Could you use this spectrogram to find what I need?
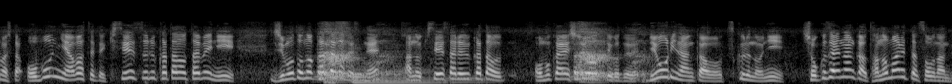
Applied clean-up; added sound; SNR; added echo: none; Cough; 6 dB; none.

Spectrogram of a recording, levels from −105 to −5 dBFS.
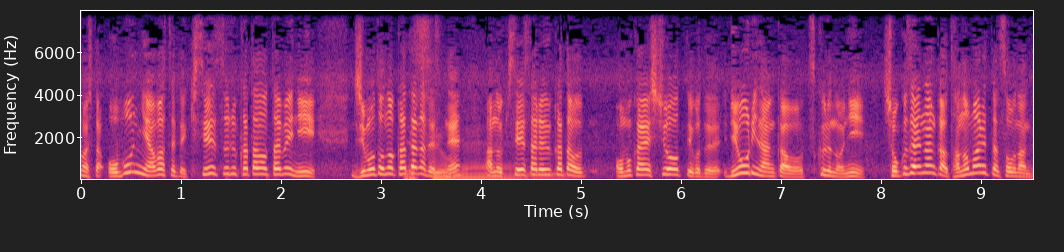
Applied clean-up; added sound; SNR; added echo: none; none; none; none.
